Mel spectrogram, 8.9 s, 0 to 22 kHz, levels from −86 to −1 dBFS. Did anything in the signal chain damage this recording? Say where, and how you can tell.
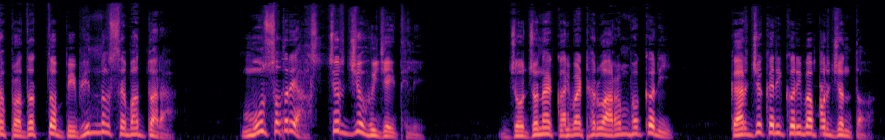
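Yes, at the codec stage. Compressed frames were skipped twice, first at about 2.77 to 2.84 s and again at 5.60 to 5.69 s, with the decoder dropping frames it either never received or rejected as damaged. Each time the speech jumps forward by something like 50 ms. The jump is a whole number of frames.

Near the end, at 8.14 to 8.23 s, a corrupt frame was decoded. Flipped bits in roughly two frames were not caught, so the decoder played them using wrong gains and misread codes. That placed energy at incorrect frequencies for about the length of those frames, and it comes through as a brief glitch laid over the speech, peaking somewhere around -15 dBFS.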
